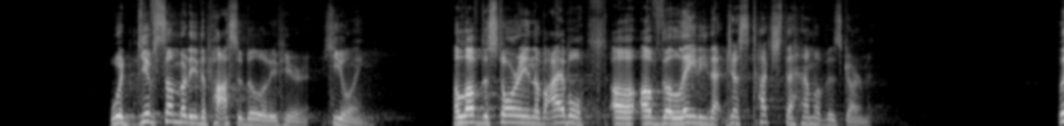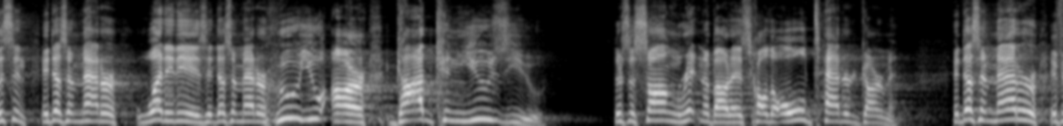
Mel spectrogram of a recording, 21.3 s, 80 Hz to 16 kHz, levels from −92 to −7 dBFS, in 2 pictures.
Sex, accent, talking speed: male, American, 160 wpm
